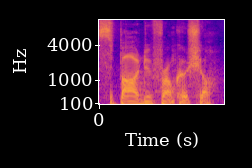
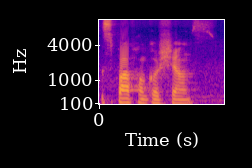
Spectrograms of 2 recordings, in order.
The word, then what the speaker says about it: Spa-Francorchamps: minutes to go at Spa-du-Francorchamps. I just have to get love that the in. pronunciation. I just have to get that in. This "do" that you'd say, it's not really in there. It's Spa-Francorchamps.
